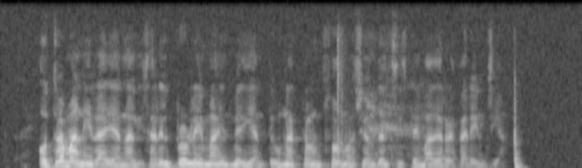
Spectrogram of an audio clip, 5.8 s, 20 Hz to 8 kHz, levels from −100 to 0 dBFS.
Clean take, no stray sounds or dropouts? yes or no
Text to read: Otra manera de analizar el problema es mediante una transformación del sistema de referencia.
yes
